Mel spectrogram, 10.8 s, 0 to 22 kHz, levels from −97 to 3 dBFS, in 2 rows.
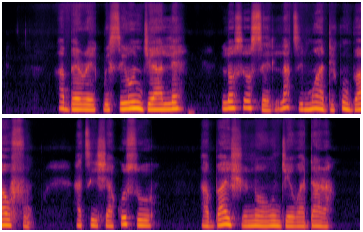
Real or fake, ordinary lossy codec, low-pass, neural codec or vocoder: fake; none; none; autoencoder, 48 kHz, 128 numbers a frame, DAC-VAE, trained on Japanese speech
